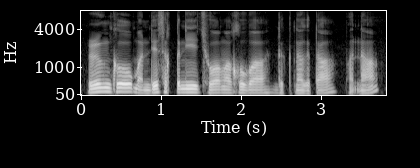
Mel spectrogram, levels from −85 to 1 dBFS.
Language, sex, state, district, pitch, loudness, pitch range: Garo, male, Meghalaya, South Garo Hills, 105 Hz, -16 LUFS, 95-125 Hz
